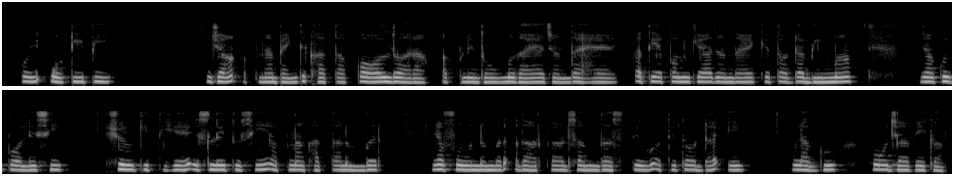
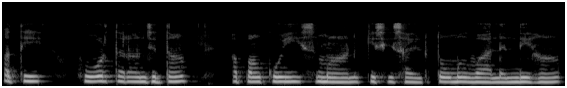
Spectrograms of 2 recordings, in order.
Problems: constant background noise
